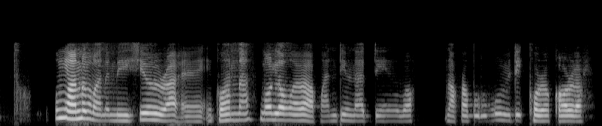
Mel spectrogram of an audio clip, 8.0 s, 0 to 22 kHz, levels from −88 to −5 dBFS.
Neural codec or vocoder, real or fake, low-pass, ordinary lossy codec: codec, 16 kHz, 0.5 kbps, X-Codec, HuBERT features, trained on balanced general audio; fake; 5.4 kHz; none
